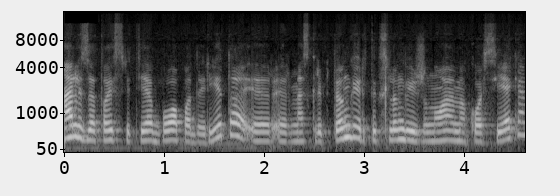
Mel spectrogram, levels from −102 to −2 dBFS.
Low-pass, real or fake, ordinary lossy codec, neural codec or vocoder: 14.4 kHz; real; Opus, 16 kbps; none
